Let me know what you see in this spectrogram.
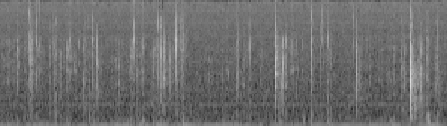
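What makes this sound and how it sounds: A hand-sized solid peach bar of soap is held in the hand and carved with a steel utility-knife blade, scraping and cutting into it. Quiet, crisp scrapes and short crackly cuts come in scattered bursts, with a few sharper snaps standing out. Underneath runs a faint steady hum and low background rumble.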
